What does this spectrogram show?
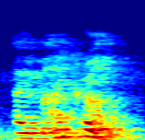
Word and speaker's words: Omicron: how to pronounce it variant is pronounced o micron you don't say perhaps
